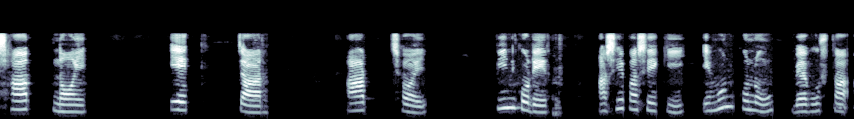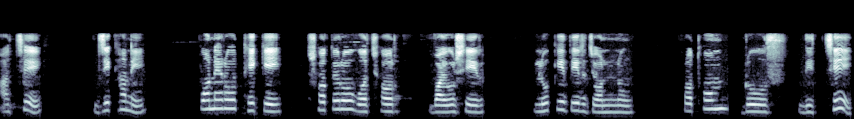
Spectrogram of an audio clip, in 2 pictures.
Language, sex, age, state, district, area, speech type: Bengali, female, 30-45, West Bengal, Alipurduar, rural, read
